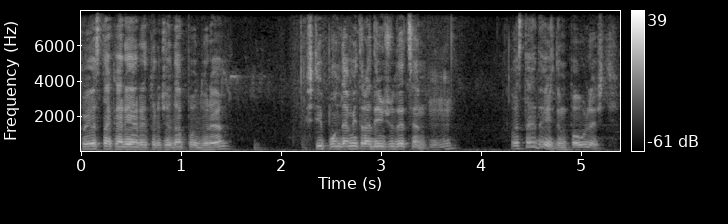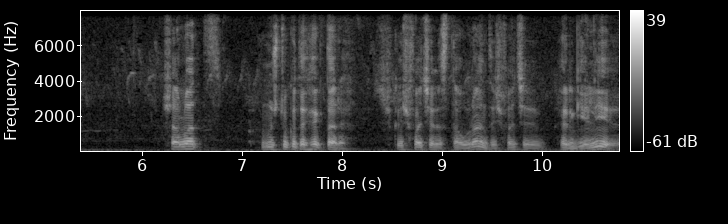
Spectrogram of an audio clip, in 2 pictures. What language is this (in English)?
Romanian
